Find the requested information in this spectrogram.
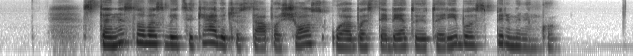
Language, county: Lithuanian, Vilnius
